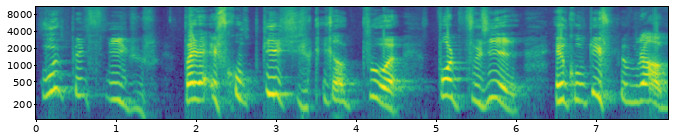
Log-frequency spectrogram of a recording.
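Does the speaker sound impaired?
Yes: cerebral palsy; difficulty speaking but not communicating, voice may sound strange, listeners wrongly assume intellectual deficit.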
